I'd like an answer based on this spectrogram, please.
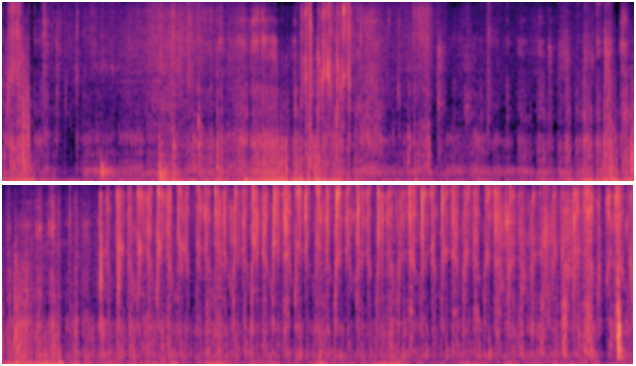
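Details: Domestic cat Rangi, the youngest of the family's cats, purrs continuously indoors in a soft throbbing drone, joined midway by a dense run of crisp licking and grooming clicks close to the microphone.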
